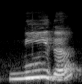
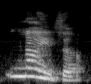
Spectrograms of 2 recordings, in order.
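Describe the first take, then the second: First: It is said with an American pronunciation. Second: It is said with a British pronunciation. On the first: "that's the American pronunciation" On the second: "I prefer the British one"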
